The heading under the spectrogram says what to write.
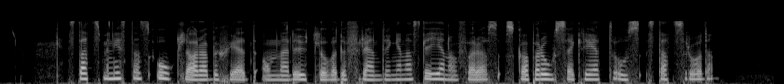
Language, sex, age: Swedish, female, 21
